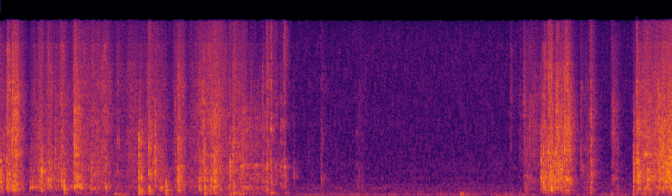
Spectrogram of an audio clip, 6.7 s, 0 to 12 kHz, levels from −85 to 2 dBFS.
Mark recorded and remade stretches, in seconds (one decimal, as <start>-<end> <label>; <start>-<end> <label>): 0.0-6.7 recorded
